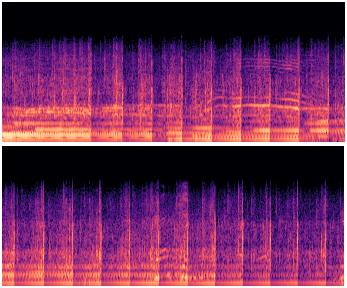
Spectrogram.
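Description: Live band music: a low chord is held, and from about a second in a steady beat of sharp hits comes a little over twice a second, with some voices over it.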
